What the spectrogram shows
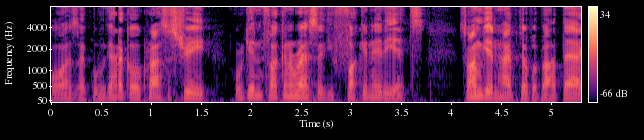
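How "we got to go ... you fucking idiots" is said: acted-out, put-on yelling. Recounting an incident with some Air Force guys, the speaker is retelling a yell. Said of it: "and I'm yelling".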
